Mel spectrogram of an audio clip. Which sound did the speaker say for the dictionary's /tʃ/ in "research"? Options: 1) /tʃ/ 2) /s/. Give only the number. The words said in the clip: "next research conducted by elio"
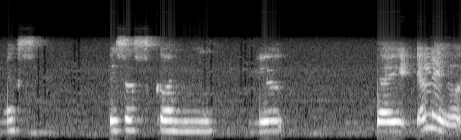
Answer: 2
